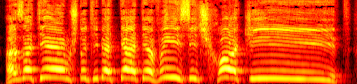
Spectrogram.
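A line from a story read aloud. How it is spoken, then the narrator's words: Hasty shout. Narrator (Russian): поспешно прокричал первый голос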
